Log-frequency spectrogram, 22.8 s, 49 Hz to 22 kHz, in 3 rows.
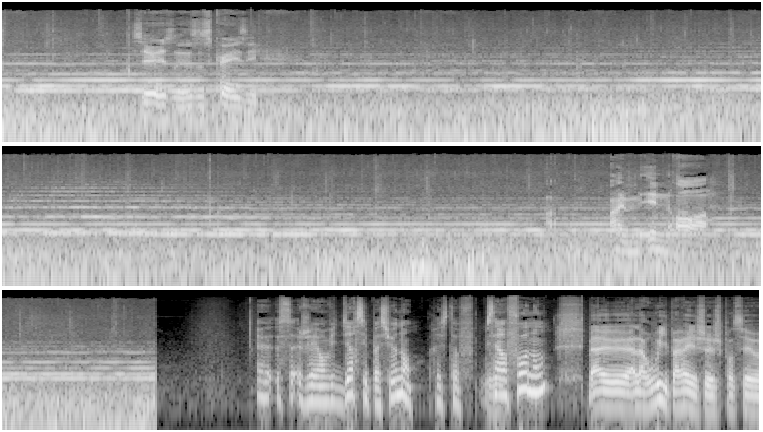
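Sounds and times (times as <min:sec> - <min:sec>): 
tornado sirens droning in long steady overlapping tones: 0:00.0 - 0:16.8
speech: 0:01.4 - 0:02.8, 0:13.8 - 0:14.8, 0:18.1 - 0:22.7.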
